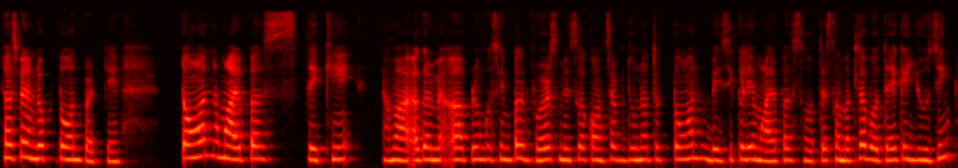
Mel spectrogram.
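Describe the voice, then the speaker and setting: A woman teaching an online phonetics lesson with a Pakistani accent, explaining slowly and checking in often. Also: high-pitched. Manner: code-switching, slow explanatory, repeats "theek hai". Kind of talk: online lecture.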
